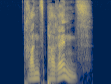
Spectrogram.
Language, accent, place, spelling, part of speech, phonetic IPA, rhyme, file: German, Germany, Berlin, Transparenz, noun, [tʁanspaˈʁɛnt͡s], -ɛnt͡s, De-Transparenz.ogg
- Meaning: transparency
